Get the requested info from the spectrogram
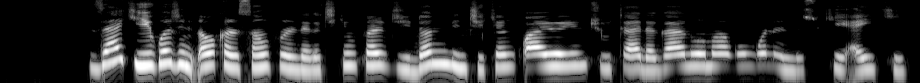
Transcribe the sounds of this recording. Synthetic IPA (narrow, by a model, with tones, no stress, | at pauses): zaː˦kʲi˨ji˦ɡʷɐ˦d͡ʒɪ˨nɗa˦wkɐ˨rsɐ˦mɸʊ˨rdɐ˨ɡa˨t͡ʃɪ̥˦kʲɪ˦mɸɐ˦rd͡ʒiː˨dɔ˦mbɪ˨nt͡ʃɪ˨kʲɛ˦ŋkʷʼaː˦joː˦jɪ˦nt͡ʃuː˨taː˦da˨ɡaː˦noː˦maː˦ɡʷʊ˦ŋɡʷʊ˦nɐ˨nda˨sʊ̥˦kʲeː˨ʔa˦jkʲʰiː˨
